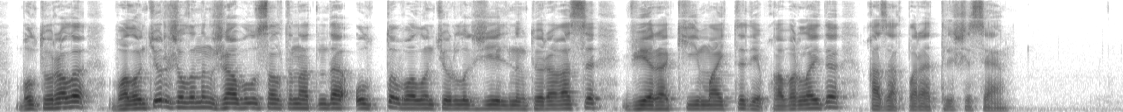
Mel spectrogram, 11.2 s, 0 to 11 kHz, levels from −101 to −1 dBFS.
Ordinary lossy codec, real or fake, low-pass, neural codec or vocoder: none; real; none; none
